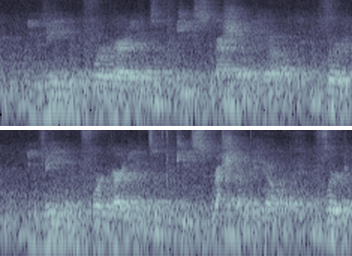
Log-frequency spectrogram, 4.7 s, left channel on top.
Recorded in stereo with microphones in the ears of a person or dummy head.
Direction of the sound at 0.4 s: 55° right (ahead or behind).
